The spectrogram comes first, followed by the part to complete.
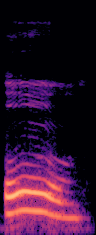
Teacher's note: अब अगला है हमारा प्लुत स्वर। इसके उच्चारण में ह्रस्व की अपेक्षा 3 गुना समय लगता है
